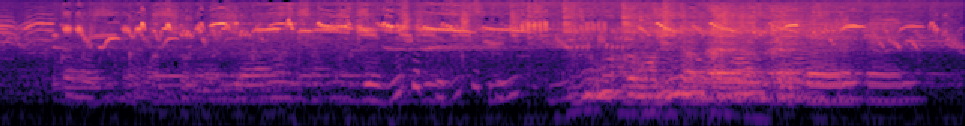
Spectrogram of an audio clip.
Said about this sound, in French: Il y a un grand arbre. Et sur ce grand arbre sont perchés des dizaines d'oiseaux de toutes les couleurs. Des rouges, des jaunes, des bleus, des verts. Et il y en a même quelques-uns qui sont en même temps rouges, jaunes, verts et bleus.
